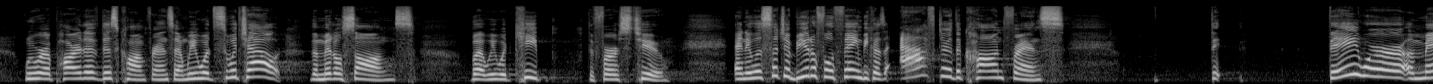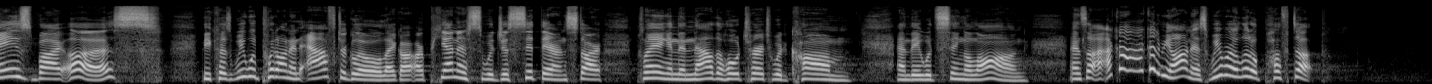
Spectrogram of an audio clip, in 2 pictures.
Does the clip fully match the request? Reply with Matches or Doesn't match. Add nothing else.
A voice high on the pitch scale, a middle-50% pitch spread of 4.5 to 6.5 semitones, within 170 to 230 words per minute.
Matches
